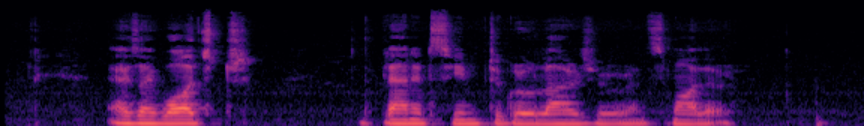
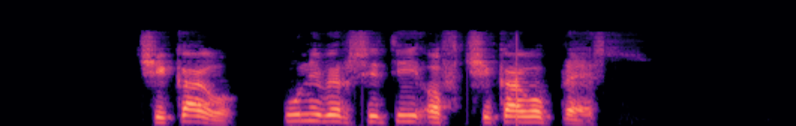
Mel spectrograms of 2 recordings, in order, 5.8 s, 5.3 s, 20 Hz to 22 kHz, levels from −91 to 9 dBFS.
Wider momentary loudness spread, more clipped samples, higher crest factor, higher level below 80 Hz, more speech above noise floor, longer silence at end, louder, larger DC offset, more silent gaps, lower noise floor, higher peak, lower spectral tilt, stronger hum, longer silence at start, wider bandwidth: first, 16 LU vs 10 LU; neither; about the same, 18 dB vs 18 dB; about the same, -64 dBFS vs -66 dBFS; second, 39 dB vs over 72 dB; second, 0.3 s vs 1.3 s; second, -31 LUFS vs -19 LUFS; neither; second, none vs 1.58-1.88 s; second, -70 dBFS vs under -90 dBFS; second, -14 dBFS vs -2 dBFS; first, -6 dB/octave vs -4.5 dB/octave; neither; second, 0.7 s vs 0.95 s; first, 14.5 kHz vs 8.2 kHz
